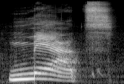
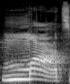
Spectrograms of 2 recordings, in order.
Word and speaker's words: März: March is März, not Mart, because the A here now is not A, it's the A umlaut.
